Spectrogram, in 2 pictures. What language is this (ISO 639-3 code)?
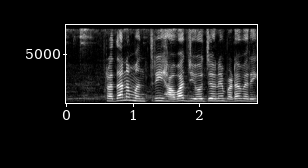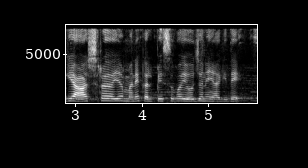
kan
